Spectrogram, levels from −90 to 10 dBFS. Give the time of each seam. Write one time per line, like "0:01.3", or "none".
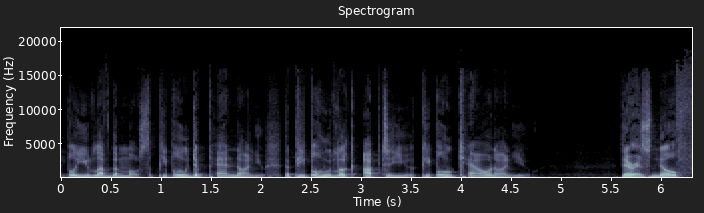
none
